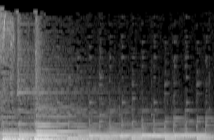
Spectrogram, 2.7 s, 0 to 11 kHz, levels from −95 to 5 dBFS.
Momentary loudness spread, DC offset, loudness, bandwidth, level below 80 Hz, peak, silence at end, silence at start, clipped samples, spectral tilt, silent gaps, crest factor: 9 LU; under 0.1%; -20 LUFS; 11 kHz; -34 dBFS; -2 dBFS; 0 s; 0 s; under 0.1%; -7.5 dB/octave; none; 18 dB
